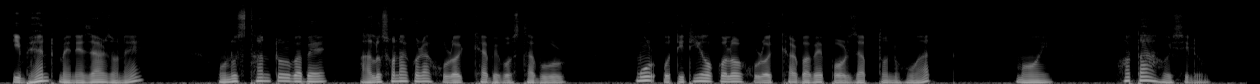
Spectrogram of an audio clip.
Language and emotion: Assamese, sad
